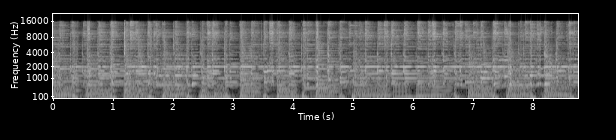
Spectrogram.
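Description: Live Andean folk music in an instrumental passage between sung verses: charango and guitar plucked and strummed quickly over a steady, even beat.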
